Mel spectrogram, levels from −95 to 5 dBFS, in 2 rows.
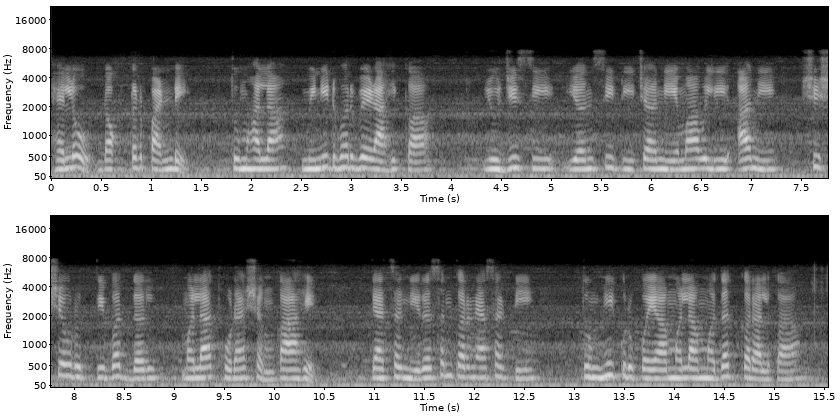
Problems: constant background noise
